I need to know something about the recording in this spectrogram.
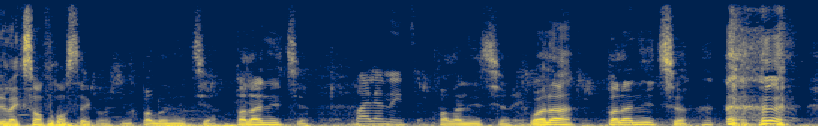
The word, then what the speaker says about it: Palyanytsia: un mot que les Russes n'arrivent pas à prononcer en ukrainien, et ce mot, c'est... Palyanytsia. Et le problème, c'est que moi, j'arrive pas à le prononcer non plus. C'est Palyanytsia.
